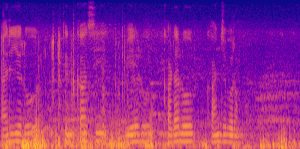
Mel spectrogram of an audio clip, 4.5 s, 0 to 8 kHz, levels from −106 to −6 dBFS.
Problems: none marked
